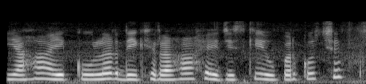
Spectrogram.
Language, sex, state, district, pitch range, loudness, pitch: Hindi, female, Bihar, Kaimur, 225-255 Hz, -15 LUFS, 230 Hz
